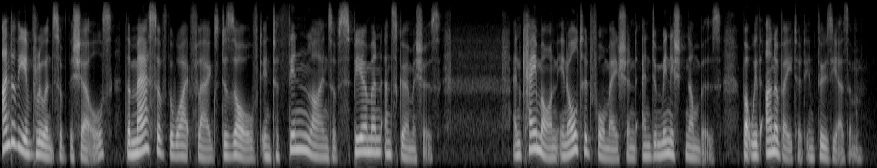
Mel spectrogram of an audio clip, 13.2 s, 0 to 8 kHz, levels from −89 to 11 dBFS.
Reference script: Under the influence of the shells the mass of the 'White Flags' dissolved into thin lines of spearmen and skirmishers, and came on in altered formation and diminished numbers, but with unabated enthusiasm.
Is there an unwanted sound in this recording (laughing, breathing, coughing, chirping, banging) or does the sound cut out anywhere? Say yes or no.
no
